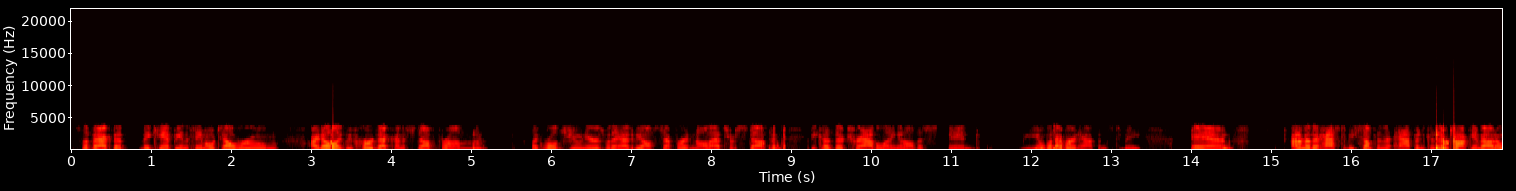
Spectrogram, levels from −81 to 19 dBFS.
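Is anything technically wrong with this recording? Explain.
Yes. The whole recording has passed through the GSM full-rate codec. The speech sits in a narrow band of about 250 Hz to 3.6 kHz, which fits a 13 kbps GSM full-rate stream. The codec models the vocal tract and rebuilds it from sparse, regularly spaced pulses. That gives the voice a plainly audible buzzy, gravelly roughness.

There are also GSM bit errors at 3.24–3.33 s, 5.02–5.20 s, 8.63–8.94 s, 12.12–12.40 s, 14.35–14.64 s and 17.06–17.35 s. Corrupted bits reached the decoder and spoiled its filter, pitch or gain values for several frames at a time. Each burst breaks the speech into squawks, pops and gargling.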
